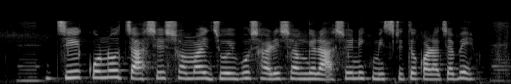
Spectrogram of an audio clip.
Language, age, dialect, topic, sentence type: Bengali, <18, Rajbangshi, agriculture, question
